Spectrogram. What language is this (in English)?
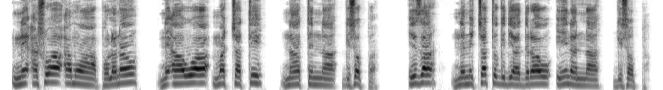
Dawro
